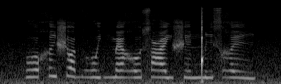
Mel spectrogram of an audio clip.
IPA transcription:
o χiʃɒdʱojŋ͡mæ ʁusʕæj ʃeŋ͡ǃisʁei̯

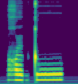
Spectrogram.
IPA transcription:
ʁʏːɡtuː

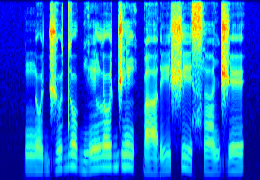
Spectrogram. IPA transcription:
no˨d͡ʒu˨˦do˦˨ ɡĩ˨˦lo˦d͡ʒĩ˦˨ k͡pa˨ɾi˨˦ʃi˦˨ sã˨d͡ʒe˧

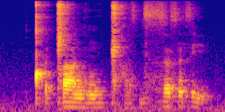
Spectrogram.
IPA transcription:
ǃʰɐǁa ŋa̤ŋo̤ǁʰa̤s dʲəszəs ə̃si

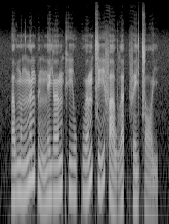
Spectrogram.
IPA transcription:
ɐ˨˧wn̪ʊ˨˧ŋn̪ɵ˥npɪ˨˩ŋ n̪e˨jœː˨˧mkʰiː˨w kʷœː˨˥mt͡siː˨˥ faː˨˩w lɐ˥t̚ fe˨˧jt͡sɔː˨˩j

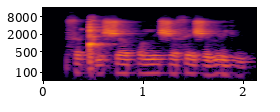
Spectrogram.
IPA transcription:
sœǃʼiʃœfɔ niʃœseʃœ lʲɵji

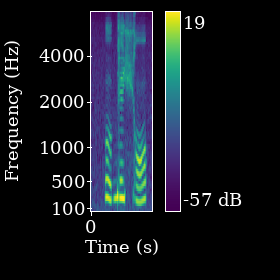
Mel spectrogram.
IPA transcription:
ɤ˧˩˧ɡe˧ çɔ˧˩˧

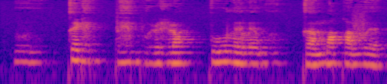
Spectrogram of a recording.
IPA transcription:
ɦṳkːɘɽɛ̤ pːɛ̤bʱo̤ɭɛ̤ɭɔ kːulɘlɘ wɔ̤ kːɐmɔqʷɘ vɘ

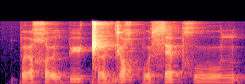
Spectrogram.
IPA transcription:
pə˩χɯ˩l py˥ǁə˩ ɡʲɔ˥ʁpʊ˩sɛ˥p xu˥l

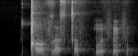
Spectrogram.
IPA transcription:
ǃɔvlɔstɔf kʷɛ̃fɛ̃f

